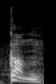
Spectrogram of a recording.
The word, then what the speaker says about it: come: देखो, जब ओ के बाद एक लेटर छोड़ करके आपका ई आता है तो ओ का उच्चारण एक तो ओ की मात्रा के रूप में होता है, एक आ के रूप में होता है, ठीक है। अब देखो यहाँ पे है कम, यानी कि आ का उच्चारण हो रहा है।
